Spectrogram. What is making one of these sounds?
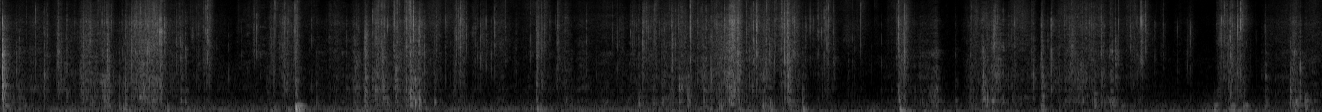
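Foil card packs crinkle and rustle as a hand shuffles through them.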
